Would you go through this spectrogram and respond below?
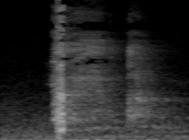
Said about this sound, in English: Sorry, I've got this cough that's like living right here, so I'm going to get rid of it.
